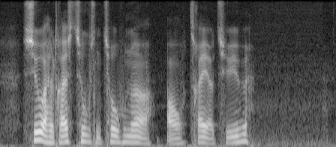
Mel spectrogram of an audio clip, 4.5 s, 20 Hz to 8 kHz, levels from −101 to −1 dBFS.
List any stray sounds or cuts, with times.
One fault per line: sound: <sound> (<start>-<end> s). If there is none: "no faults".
no faults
